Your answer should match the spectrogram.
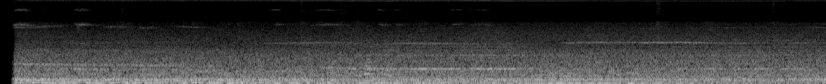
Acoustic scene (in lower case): subway station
